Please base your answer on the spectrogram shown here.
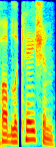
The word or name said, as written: publication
